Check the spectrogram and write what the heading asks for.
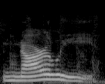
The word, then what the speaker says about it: gnarly: It's spelled G N A R L E Y. Okay. So, but you don't say gnarly. No, you say gnarly.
